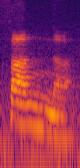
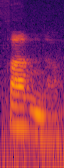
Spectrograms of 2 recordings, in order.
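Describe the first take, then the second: No difference in how they are said.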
